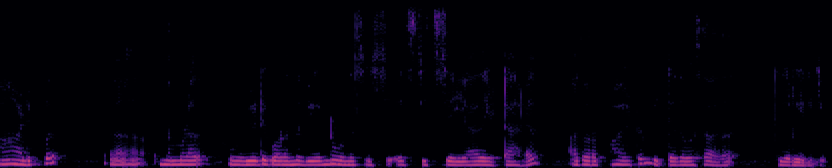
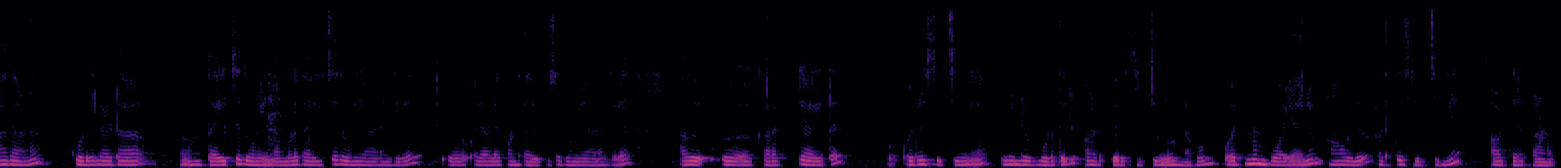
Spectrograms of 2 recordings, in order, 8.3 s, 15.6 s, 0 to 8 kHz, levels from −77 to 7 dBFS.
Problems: none marked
